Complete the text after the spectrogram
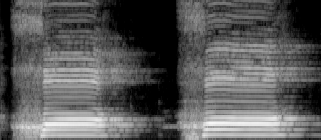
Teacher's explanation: خوا جو ہے وہ ہیوی لیٹر ہے، یعنی کہ آواز آپ کے منہ کے اندر ٹریپ رہے گی، بھرا رہے گا آپ کا منہ، اقصی لسان پیچھے سے اٹھے گی، یعنی کہ زبان کا جو بالکل لاسٹ پارٹ ہے وہ پیچھے سے اٹھے گا۔ خوا بھی 2 حرفی ہے، منہ کھلے گا اس کے لیے خو، خو۔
